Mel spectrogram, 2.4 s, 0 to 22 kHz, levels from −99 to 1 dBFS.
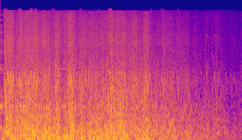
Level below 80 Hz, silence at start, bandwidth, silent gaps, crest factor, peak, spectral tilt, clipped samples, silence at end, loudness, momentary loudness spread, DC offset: -26 dBFS; 0 s; 17 kHz; none; 14 dB; -4 dBFS; -5.5 dB/octave; under 0.1%; 0.05 s; -19 LUFS; 16 LU; under 0.1%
